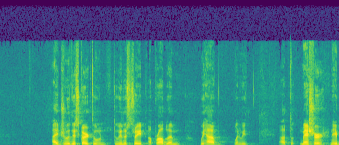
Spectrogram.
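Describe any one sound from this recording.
A man speaks calmly and clearly close to a microphone.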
